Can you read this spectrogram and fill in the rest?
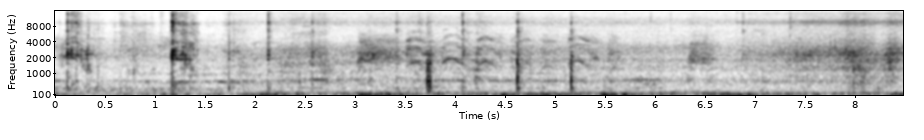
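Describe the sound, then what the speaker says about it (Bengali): Sweet jaggery filling for fish-shaped pitha being stirred in a pan, with scattered scrapes and sharp spoon-on-metal clinks at irregular intervals over a quiet background, close and fairly soft. "এবার নাড়াচাড়া করে আমি পুরটা তৈরি করে নেব"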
